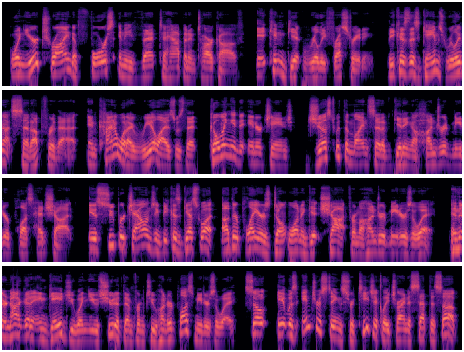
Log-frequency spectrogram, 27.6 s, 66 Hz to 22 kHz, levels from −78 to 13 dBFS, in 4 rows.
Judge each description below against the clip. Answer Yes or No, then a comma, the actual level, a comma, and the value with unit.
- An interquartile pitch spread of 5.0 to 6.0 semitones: Yes, wide, 5.4 semitones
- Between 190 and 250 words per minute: Yes, average, 200 wpm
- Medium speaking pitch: Yes, medium, 145 Hz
